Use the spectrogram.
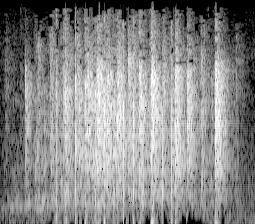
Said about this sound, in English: Want to give him a little clap?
